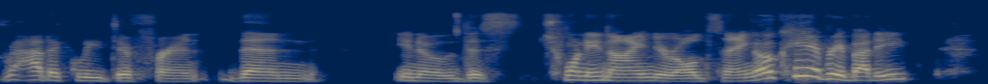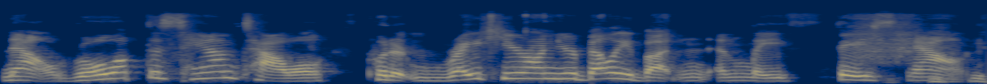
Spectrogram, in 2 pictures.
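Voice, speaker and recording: Against a quiet background, a woman with an ordinary speaking voice talks at a moderate pace with lively intonation. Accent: American. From US Southwest, Santa Fe New Mexico. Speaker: self-care educator and author. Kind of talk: interview conversation.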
